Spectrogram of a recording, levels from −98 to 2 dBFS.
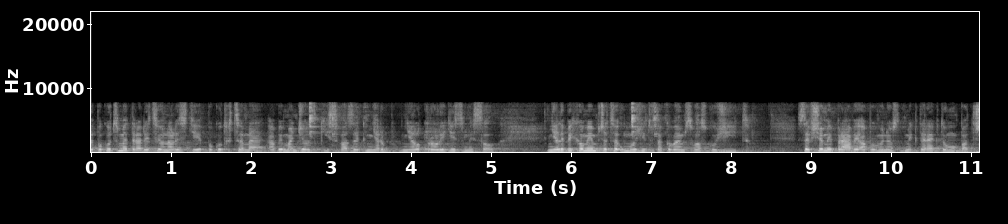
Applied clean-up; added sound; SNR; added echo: none; Dishes, pots, and pans; 11 dB; reverberation time 0.6 s.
